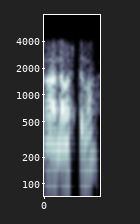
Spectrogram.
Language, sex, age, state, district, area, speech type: Kannada, male, 30-45, Karnataka, Kolar, urban, conversation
